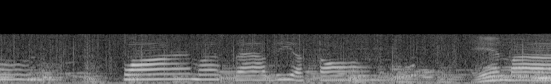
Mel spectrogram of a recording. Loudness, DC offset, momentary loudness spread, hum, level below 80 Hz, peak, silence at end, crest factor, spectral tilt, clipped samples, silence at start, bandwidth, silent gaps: -21 LUFS; under 0.1%; 12 LU; none; -36 dBFS; -4 dBFS; 0 s; 16 dB; -9.5 dB/octave; under 0.1%; 0 s; 4.3 kHz; none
